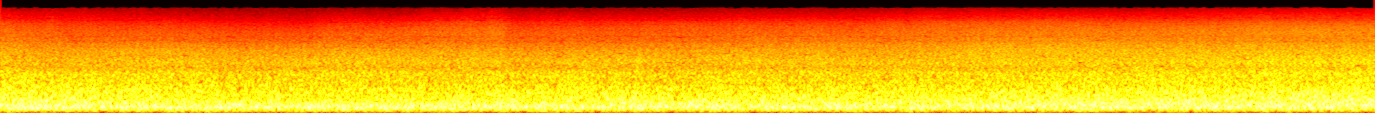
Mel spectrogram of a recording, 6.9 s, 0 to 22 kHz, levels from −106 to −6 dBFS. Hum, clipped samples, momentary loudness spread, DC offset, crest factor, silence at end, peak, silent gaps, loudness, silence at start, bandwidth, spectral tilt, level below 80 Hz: none; under 0.1%; 2 LU; under 0.1%; 12 dB; 0 s; -4 dBFS; none; -16 LUFS; 0 s; 14.5 kHz; -6 dB/octave; -54 dBFS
